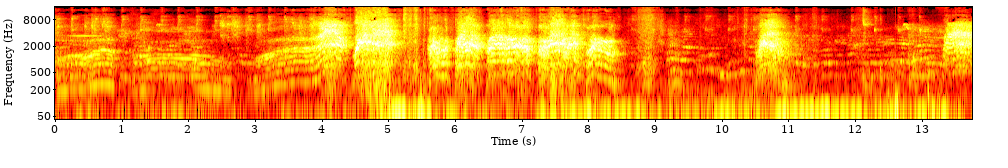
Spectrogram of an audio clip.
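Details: Cats fighting: wavering, moaning yowls rise and fall at first, then erupt into loud, harsh screeching bursts of fighting, with further shrill cries toward the end.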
